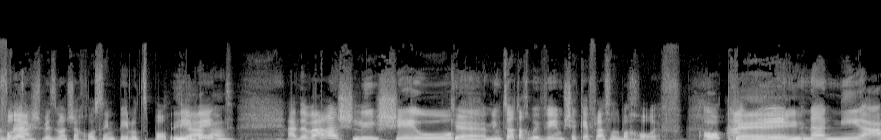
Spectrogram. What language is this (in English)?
Hebrew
